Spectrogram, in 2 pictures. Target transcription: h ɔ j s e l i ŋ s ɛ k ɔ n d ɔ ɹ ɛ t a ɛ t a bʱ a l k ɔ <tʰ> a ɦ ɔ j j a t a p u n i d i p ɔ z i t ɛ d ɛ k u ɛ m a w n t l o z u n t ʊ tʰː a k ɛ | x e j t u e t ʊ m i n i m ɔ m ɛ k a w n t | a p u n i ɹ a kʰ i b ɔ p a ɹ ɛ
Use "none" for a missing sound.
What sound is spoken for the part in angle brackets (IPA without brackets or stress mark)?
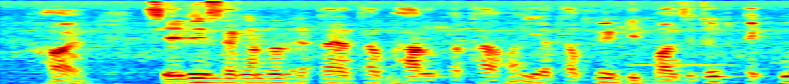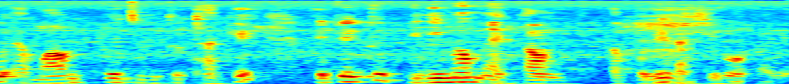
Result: tʰ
